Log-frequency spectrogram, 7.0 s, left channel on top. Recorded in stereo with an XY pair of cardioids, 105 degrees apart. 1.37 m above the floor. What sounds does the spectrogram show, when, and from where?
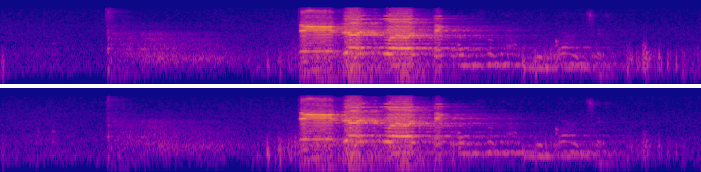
1.1 s a gunshot: 50° left, 10 m
3.0 s singing: 5° left, 1.3 m
4.5 s a woman speaking: 15° left, 4 m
